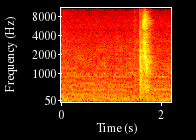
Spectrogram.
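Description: A short, breathy vocal sound effect made with the mouth, one quick puff-like burst about one and a half seconds in, voicing the magic moment of the trick.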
